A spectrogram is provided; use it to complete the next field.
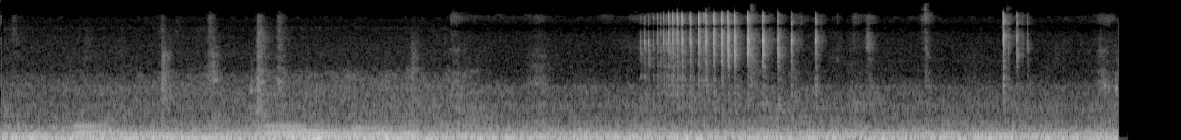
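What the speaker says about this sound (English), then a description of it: "now I'll loosen my tension knob at half of a turn at a time until I get it perfectly set" The tension knob on a Juki longarm quilting machine is loosened, giving faint, scattered ratchet clicks over a low background hum, with a denser burst of quick ticks partway through.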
